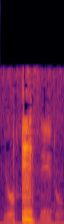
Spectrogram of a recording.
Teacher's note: ونقف على الكلمة بسكون الدال ويكون فيها قلقلة وسطى لأنها متطرفة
